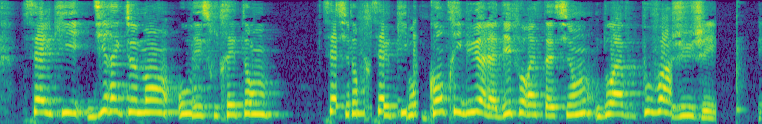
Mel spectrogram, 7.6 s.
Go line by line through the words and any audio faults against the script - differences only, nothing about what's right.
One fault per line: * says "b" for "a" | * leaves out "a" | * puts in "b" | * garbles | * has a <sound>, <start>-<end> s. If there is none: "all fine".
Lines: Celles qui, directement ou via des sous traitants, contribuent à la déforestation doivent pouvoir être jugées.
* leaves out "via"
* garbles
* leaves out "être"
* has a thud, 7.4-7.5 s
